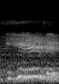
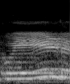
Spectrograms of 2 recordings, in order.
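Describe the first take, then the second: First: गिल्ड with G straight into the short vowel; silent U. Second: गिल्ड misread with a "gwe" glide after G; wrongly sounded U. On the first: Teacher gives pupils the answer, गिल्ड with silent U. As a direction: say गिल्ड with no W glide after G. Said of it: "क्या पढ़ना है?". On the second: Teacher warns pupils off it, गिल्ड with U sounded. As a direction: put a W sound into गिल्ड, like gweld. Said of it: "गिल्ड नहीं पढ़ना है". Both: Shown as a demonstration.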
